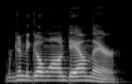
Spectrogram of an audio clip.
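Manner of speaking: put-on half-hearted Southern-style y'all accent; badly faked accent. Podcaster trying an Aussie term, badly faked Southern accent. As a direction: attempt a folksy Southern accent. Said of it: "equipped to talk about accents".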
